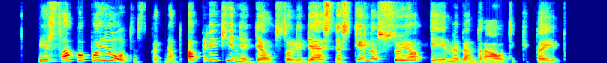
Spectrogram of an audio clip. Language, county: Lithuanian, Vilnius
